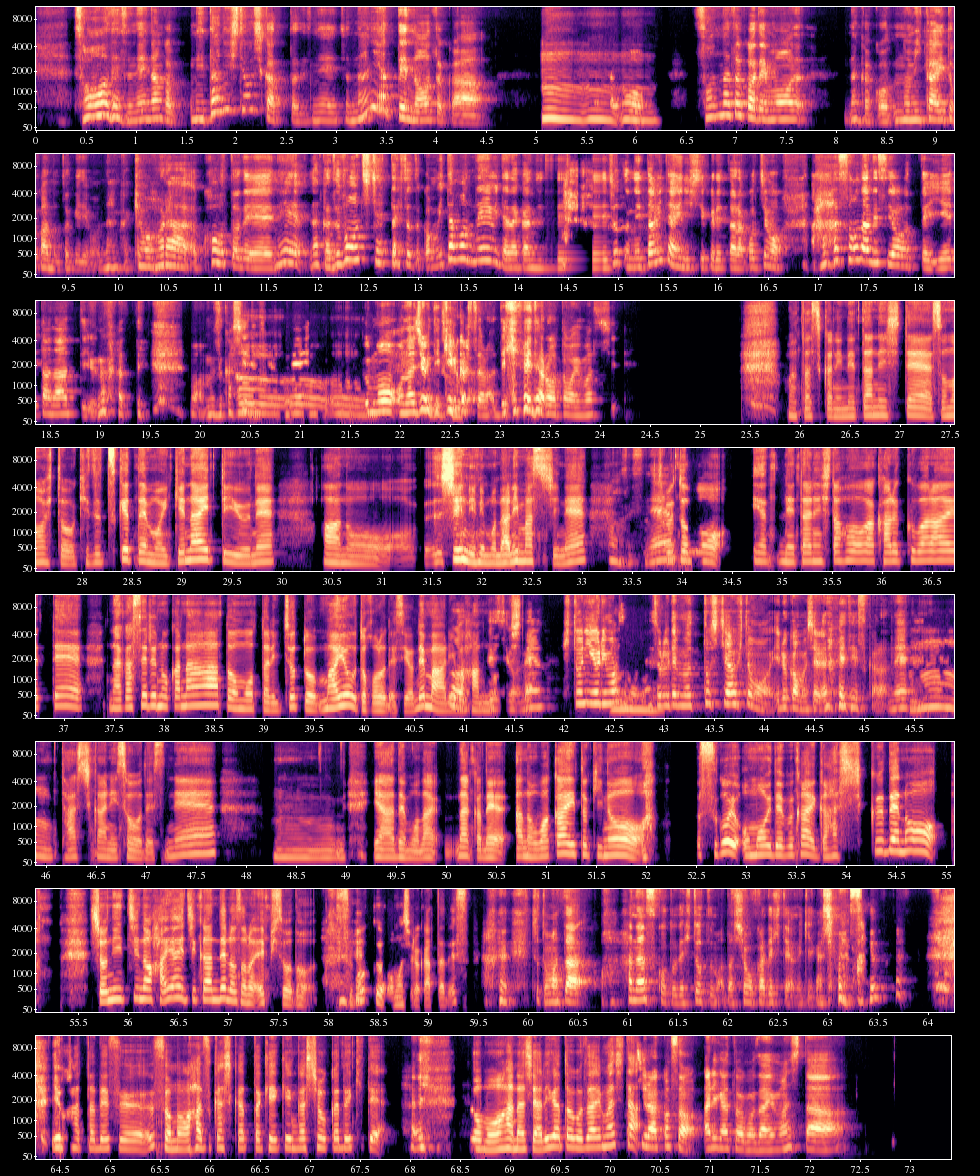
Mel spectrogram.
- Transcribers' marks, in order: laugh; chuckle; chuckle; laughing while speaking: "はい"; laughing while speaking: "消化出来たような気がします"; laugh
- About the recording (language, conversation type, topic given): Japanese, podcast, あなたがこれまでで一番恥ずかしかった経験を聞かせてください。
- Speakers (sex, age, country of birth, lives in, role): female, 40-44, Japan, United States, guest; female, 45-49, Japan, United States, host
